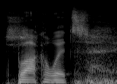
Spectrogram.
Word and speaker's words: Błachowicz: Błachowicz? I don't know if I'm saying that right. – Błachowicz.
